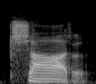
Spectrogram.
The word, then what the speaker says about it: क्षार: लोगों का समूह क्षात्र एक शब्द है क्षार क्षार क्षार नहीं क्षार इसका मतलब है सॉल्टी और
